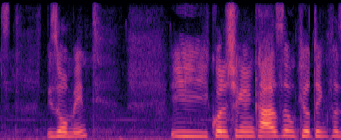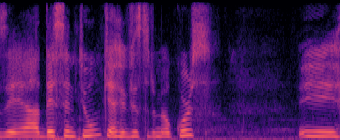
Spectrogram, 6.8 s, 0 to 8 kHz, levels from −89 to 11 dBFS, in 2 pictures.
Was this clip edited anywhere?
no; 0 cuts

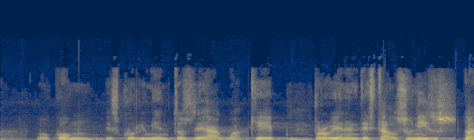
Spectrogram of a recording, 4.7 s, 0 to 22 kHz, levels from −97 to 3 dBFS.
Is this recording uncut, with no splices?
no; 1 cut; at 1.0 s

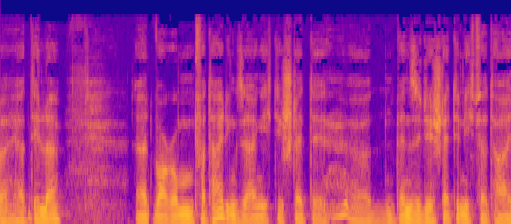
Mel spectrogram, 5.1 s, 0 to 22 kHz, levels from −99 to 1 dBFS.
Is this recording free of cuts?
no; 1 cut; at 1.5 s

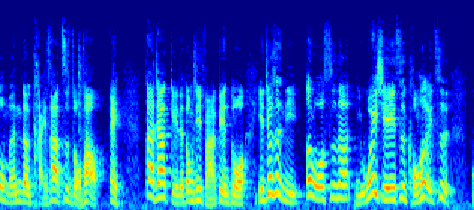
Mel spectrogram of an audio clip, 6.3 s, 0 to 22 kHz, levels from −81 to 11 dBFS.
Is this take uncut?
yes; 0 cuts

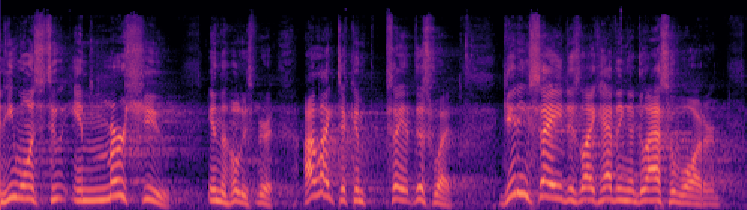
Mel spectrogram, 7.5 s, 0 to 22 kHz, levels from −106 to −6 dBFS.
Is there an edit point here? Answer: no; 0 cuts

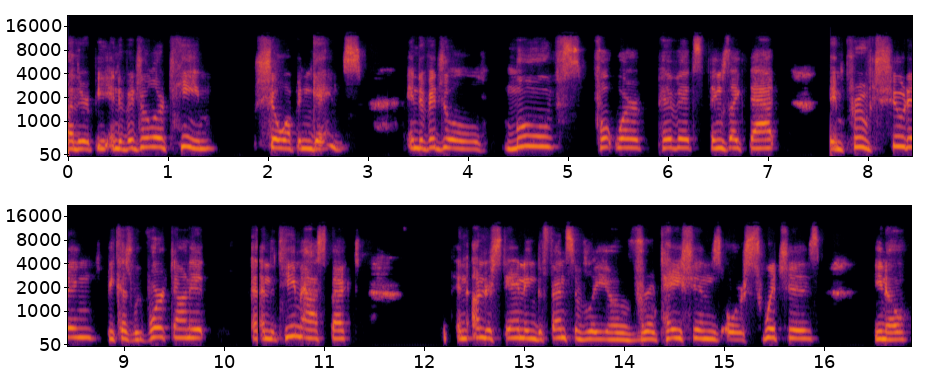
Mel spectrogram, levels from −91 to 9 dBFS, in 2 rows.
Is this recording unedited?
no; 2 cuts; at 10.3 s, 12.3 s

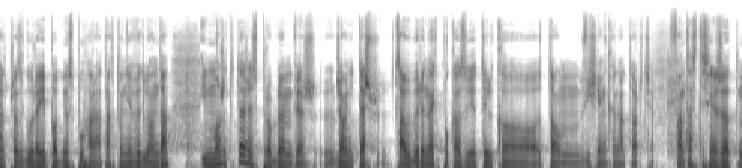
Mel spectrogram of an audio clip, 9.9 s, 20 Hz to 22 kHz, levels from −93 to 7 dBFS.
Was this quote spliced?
yes; 3 cuts; at 2.6 s, 4.5 s, 8.9 s

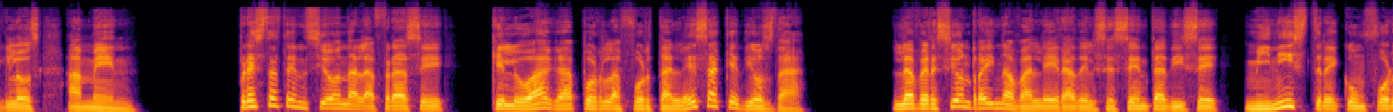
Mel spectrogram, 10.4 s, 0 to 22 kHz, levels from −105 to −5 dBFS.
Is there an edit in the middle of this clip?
no; 0 cuts

